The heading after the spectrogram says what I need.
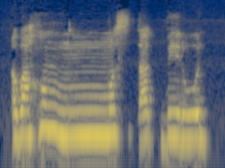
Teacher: So that's meme with mushaddad, so nasal sound.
